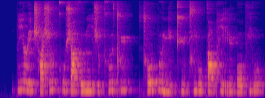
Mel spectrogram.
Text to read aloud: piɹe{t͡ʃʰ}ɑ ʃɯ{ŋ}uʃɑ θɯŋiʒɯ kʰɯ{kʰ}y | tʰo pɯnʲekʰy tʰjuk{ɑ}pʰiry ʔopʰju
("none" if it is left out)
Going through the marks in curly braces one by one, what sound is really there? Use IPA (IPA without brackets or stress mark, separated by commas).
t͡ʃʰ, kʰ, tʰ, ɑ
